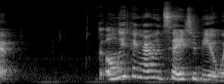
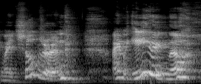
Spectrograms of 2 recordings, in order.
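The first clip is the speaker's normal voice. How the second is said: laughing; 4 semitones higher, 5 dB louder than usual. Retold or imitated. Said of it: "you're like".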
